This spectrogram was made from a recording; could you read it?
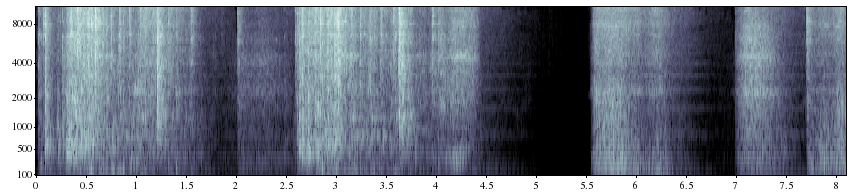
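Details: Sportsman generator, unused for a couple of years, started on choke: catches in short bursts that die within seconds, then restarts; it won't hold idle, with weak fuel flow to the float bowl and a sticking float questioned.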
